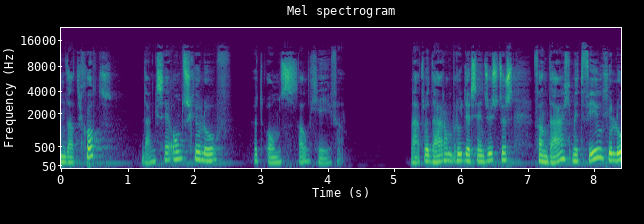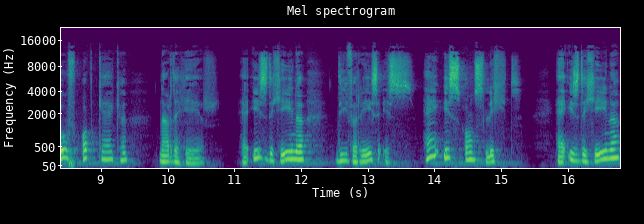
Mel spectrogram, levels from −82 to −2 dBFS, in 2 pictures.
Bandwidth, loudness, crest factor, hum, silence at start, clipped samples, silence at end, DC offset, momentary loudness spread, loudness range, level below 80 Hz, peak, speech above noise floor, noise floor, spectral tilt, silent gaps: 15.5 kHz; -22 LUFS; 20 dB; none; 0 s; under 0.1%; 0 s; under 0.1%; 16 LU; 5 LU; -56 dBFS; -4 dBFS; 55 dB; -78 dBFS; -4 dB/octave; none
